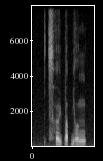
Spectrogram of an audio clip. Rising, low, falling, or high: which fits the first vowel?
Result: rising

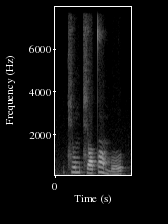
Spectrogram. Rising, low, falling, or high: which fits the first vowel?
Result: high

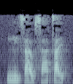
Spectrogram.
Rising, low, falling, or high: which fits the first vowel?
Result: falling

